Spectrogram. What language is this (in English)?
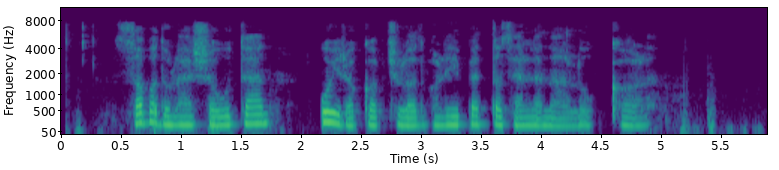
Hungarian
